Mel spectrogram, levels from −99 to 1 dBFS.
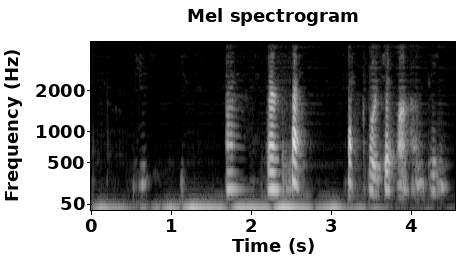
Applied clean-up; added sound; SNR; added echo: neural mask model DeepFilterNet 3.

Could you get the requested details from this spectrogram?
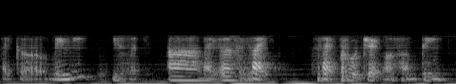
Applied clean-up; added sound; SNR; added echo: neural separator model SepFormer DNS4.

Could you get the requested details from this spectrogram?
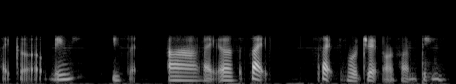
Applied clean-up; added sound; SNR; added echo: neural separator model SepFormer WHAMR!.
